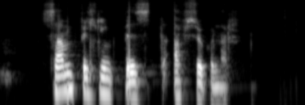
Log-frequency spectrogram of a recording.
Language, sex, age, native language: Icelandic, male, 30-39, Icelandic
